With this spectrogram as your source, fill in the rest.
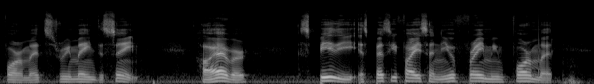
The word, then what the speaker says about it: SPDY: caught my attention is lpdy pronounced speedy and is currently in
